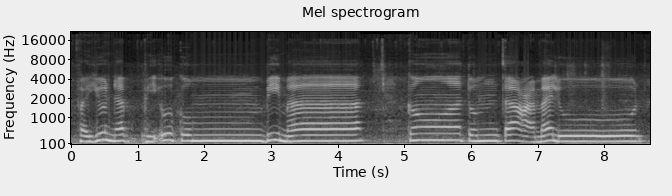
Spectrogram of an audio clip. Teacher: میم ساکن کے بعد حرف با آ جائے تو یہاں پہ اخفاء شفوی کا قاعدہ ہوگا، یعنی کہ یہاں پہ ہونٹ بند ہو جائیں گے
